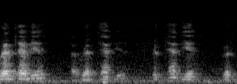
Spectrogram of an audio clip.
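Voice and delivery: normal talking voice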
